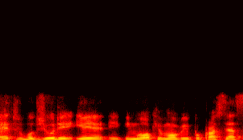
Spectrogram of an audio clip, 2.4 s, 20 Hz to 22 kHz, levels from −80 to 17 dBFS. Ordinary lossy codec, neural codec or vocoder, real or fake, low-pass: Opus, 24 kbps; codec, 16 kHz in and 24 kHz out, 0.8 kbps, FocalCodec, streaming, 65536 codes; fake; 7.2 kHz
